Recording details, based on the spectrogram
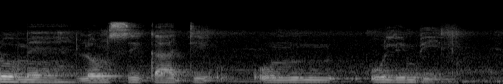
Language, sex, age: Swati, male, 24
